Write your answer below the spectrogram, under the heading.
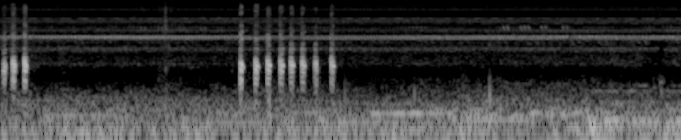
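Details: A toad calling: a brief burst of three quick, rasping pulses, then after a pause a run of seven evenly spaced croaking pulses, set against a steady high hum and faint low background rumble.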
